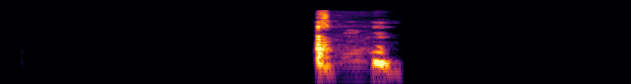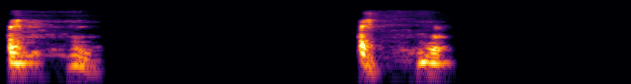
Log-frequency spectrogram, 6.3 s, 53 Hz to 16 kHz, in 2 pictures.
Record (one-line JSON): {"three_cough_length": "6.3 s", "three_cough_amplitude": 21279, "three_cough_signal_mean_std_ratio": 0.19, "survey_phase": "alpha (2021-03-01 to 2021-08-12)", "age": "45-64", "gender": "Male", "wearing_mask": "No", "symptom_none": true, "smoker_status": "Never smoked", "respiratory_condition_asthma": false, "respiratory_condition_other": false, "recruitment_source": "REACT", "submission_delay": "6 days", "covid_test_result": "Negative", "covid_test_method": "RT-qPCR"}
